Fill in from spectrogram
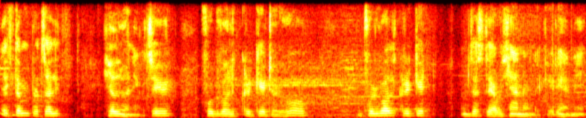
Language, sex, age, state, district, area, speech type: Nepali, male, 18-30, West Bengal, Darjeeling, rural, spontaneous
